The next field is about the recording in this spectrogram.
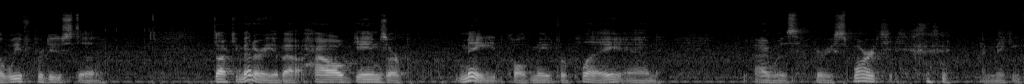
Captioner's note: laughs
